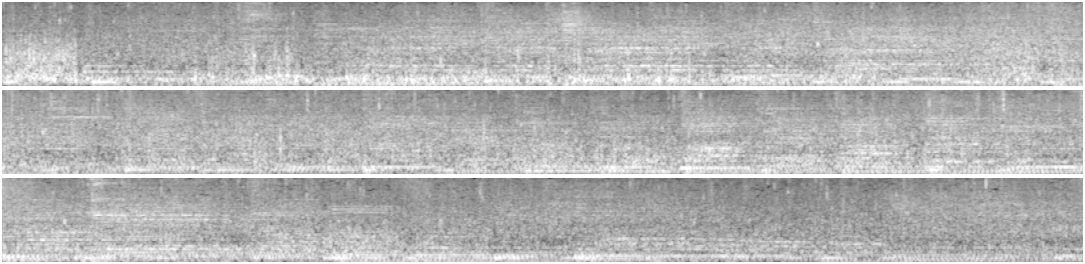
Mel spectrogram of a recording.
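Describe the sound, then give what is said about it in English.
A steady, loud roar of hurricane rain and churning floodwater, with a deep low rumble underneath and gusting wind, continuous for the whole stretch with no voices. “Just close your eyes. Hear the hurricane, see the water, and then astonishingly, watch the bears go by.”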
